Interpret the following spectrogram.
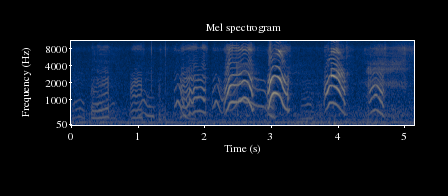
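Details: One of Jig's three-day-old puppies squealing in short arched whines that grow louder and shriller toward the middle, with a steady low hum underneath.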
